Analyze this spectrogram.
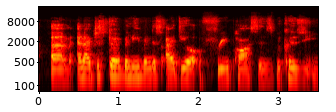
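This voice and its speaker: Speaking in a British accent, a woman uses a fairly low pitch at a fairly quick pace. The recording is very clean, the background silent. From England. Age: young. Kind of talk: interview answer.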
